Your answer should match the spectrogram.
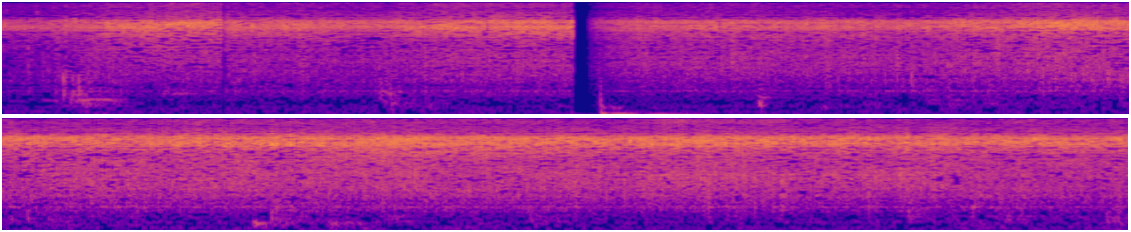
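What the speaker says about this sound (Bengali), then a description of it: "এবার দিয়ে দিচ্ছি কেটে রাখা আলু আর বেগুন" Cut potato and eggplant dropped into hot oil, a loud continuous hissing sizzle that stays strong and steady after a brief break near the start, no voices.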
